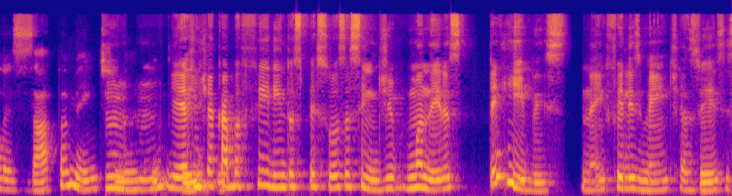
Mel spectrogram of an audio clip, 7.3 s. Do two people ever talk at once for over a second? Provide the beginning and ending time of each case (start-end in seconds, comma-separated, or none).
1.1-2.3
